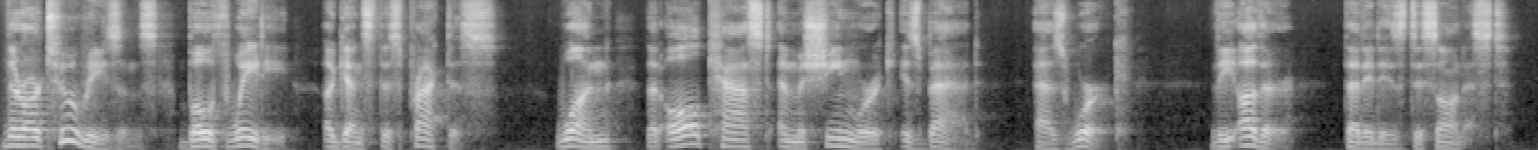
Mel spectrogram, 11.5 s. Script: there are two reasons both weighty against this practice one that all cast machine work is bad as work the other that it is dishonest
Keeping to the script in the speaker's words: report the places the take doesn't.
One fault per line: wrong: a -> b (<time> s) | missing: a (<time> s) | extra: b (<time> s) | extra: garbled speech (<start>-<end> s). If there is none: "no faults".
extra: and (5.8 s)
